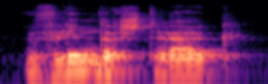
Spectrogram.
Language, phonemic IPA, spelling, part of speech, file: Dutch, /ˈvlɪn.dərˌstrœy̯k/, vlinderstruik, noun, Nl-vlinderstruik.ogg
- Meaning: butterfly bush (Buddleja davidii)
